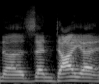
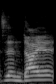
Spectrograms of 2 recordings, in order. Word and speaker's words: Zendaya: Also, may I add that Zendaya is pronounced with an I-ya instead of ya.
